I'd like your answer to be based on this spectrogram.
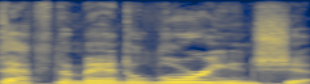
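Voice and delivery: high, loud, excited gasp.

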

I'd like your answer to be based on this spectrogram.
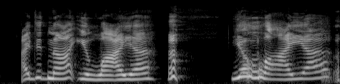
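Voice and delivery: put-on cute, high-pitched child's voice with Jersey accent. Young boy arguing with another kid on a sailboat, adorable Jersey accent. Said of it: "arguing with the most adorable Jersey accent".

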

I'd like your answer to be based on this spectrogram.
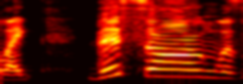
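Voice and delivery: ordinary talk, nothing marked

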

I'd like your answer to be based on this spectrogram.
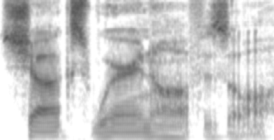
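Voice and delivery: plain

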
